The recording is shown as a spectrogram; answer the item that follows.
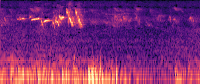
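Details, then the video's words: Wild double-collared seedeater, described as very spirited and countersinging: a rapid phrase of thin whistled slurs and sharp downward notes in the first two seconds, then quiet apart from low background noise and knocks. "Coleiro Na Natureza Muito Fibrado Troncando Canto"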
